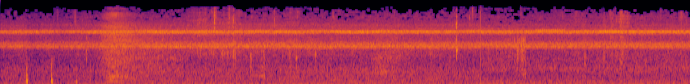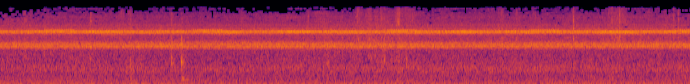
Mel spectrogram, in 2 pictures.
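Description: Night insects chirring in a steady, unbroken chorus on one high note.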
